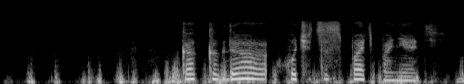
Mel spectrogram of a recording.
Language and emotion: Russian, neutral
